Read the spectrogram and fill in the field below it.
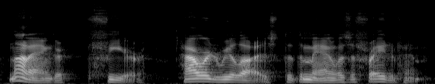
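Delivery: ordinary delivery, nothing marked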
